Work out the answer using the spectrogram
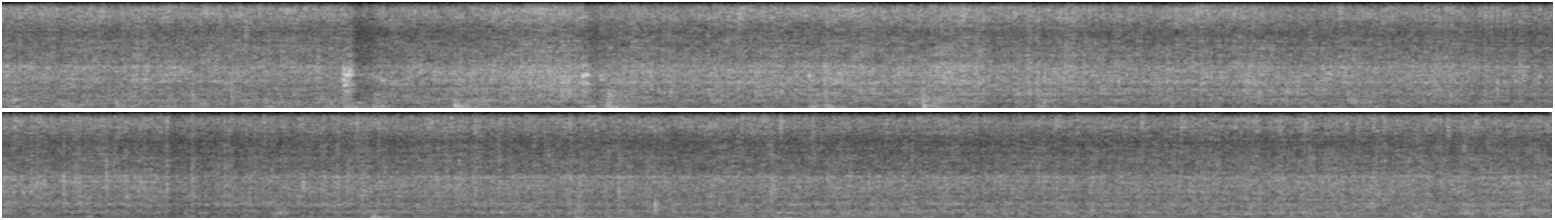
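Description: Ground chili and shallot spice paste frying in hot oil in a wok, sizzling steadily as it is stirred with a metal spatula, with a few light clicks.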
